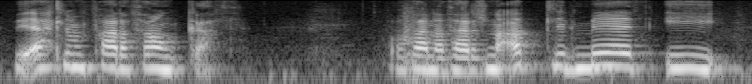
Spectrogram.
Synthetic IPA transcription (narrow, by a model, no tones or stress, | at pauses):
vɪðɛht̪ʏmafaːɾaθawŋka̰θ | ɔ̰ɣθanːaɾθaɾsɔnaʔat̪lɪɾmɛði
